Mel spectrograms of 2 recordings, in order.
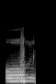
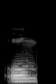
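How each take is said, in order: First: Said in the usual way. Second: ओम with the ओ held long, three beats; drawn-out Om. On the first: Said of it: "ओ के बाद तीन लगा देते हैं". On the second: Shown as a demonstration. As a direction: stretch the ओ in ओम like a chant. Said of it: "ज़्यादा time तक उसको बोलते हैं". (ओम में ओ को लंबा खींचकर)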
